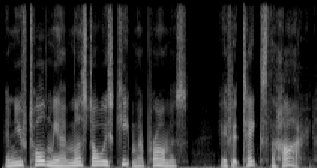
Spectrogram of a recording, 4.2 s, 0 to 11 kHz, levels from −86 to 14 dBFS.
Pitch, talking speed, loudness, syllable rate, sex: 205 Hz, 215 wpm, -17 LUFS, 5.7 syllables/s, female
